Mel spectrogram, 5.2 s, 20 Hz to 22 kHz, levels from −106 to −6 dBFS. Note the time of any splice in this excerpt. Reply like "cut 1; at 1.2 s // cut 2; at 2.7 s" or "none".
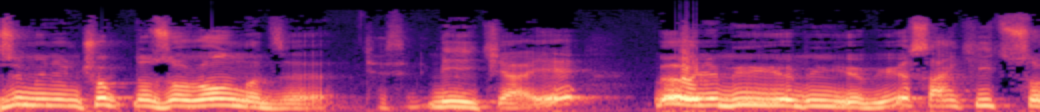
cut 1; at 4.0 s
